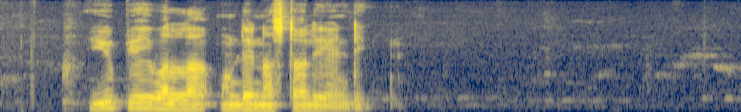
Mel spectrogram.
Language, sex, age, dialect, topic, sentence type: Telugu, male, 31-35, Telangana, banking, question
